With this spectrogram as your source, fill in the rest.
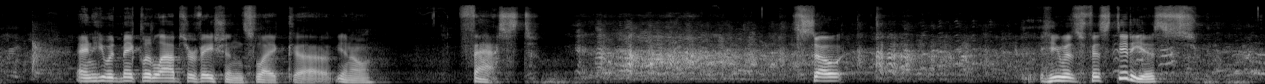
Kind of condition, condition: setting, live audience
